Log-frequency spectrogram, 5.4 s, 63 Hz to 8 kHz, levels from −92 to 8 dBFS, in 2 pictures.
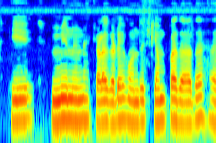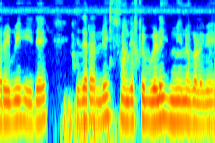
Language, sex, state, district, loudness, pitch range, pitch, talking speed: Kannada, male, Karnataka, Koppal, -17 LUFS, 130-140 Hz, 135 Hz, 120 wpm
